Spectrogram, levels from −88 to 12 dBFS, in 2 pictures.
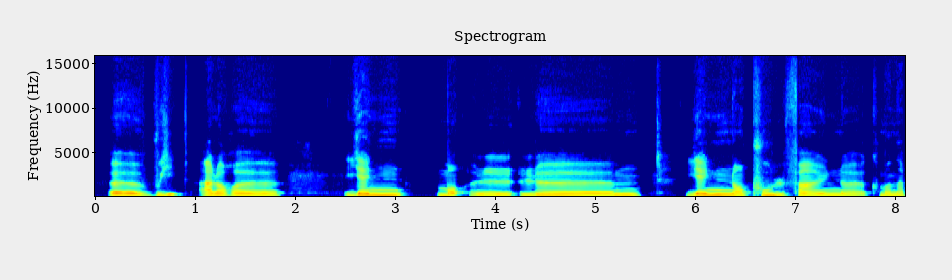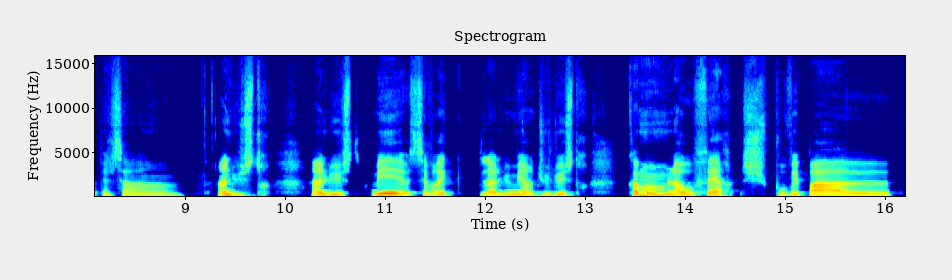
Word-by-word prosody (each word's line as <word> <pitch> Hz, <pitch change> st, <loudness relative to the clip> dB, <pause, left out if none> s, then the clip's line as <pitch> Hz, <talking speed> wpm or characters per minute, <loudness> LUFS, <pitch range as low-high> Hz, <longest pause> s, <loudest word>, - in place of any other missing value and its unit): Heu, 150 Hz, -4 st, +3 dB
oui, 325 Hz, -, -4 dB, 0.2 s
alors, 160 Hz, -1 st, +1 dB
heu, 155 Hz, 0 st, 0 dB, 0.7 s
il 175 Hz, -, -8 dB
y 205 Hz, -, +4 dB
a -, -, +5 dB
une 205 Hz, -1 st, +2 dB, 0.4 s
bon, 185 Hz, -4 st, -2 dB
heu, 170 Hz, -1 st, -3 dB
le 170 Hz, -3 st, 0 dB
mmh 160 Hz, -1 st, -3 dB, 0.5 s
il 180 Hz, -, -8 dB
y -, -, +4 dB
a -, -, +4 dB
une 195 Hz, -2 st, +2 dB
ampoule 205 Hz, +5 st, -2 dB
enfin 150 Hz, -3 st, -2 dB
une, 145 Hz, 0 st, -2 dB
heu, 135 Hz, 0 st, -5 dB
comment 220 Hz, +1 st, -7 dB
on 215 Hz, -, -4 dB
appelle 150 Hz, -5 st, -7 dB
ça? 165 Hz, +3 st, -6 dB
Un 130 Hz, -5 st, -6 dB, 0.4 s
un 170 Hz, +1 st, +4 dB
lustre 190 Hz, +1 st, -5 dB, 0.4 s
un 170 Hz, -1 st, +5 dB
lustre 200 Hz, +8 st, -2 dB
mais, 205 Hz, -1 st, +8 dB
heu, -, -, +1 dB
c'est 170 Hz, +3 st, -6 dB
vrai 205 Hz, +4 st, -1 dB
que -, -, -38 dB, 0.2 s
la 170 Hz, +2 st, +1 dB
lumière 180 Hz, 0 st, 0 dB
du 175 Hz, +3 st, -7 dB
lustre, 220 Hz, +4 st, -4 dB, 0.4 s
comme 220 Hz, -1 st, +3 dB
on 205 Hz, -1 st, +4 dB
me 195 Hz, -1 st, +2 dB
l'a 175 Hz, 0 st, +4 dB
offert, 215 Hz, +6 st, 0 dB
je -, -, -10 dB
pouvais 180 Hz, -1 st, -3 dB
pas, 185 Hz, 0 st, +5 dB
heu, 150 Hz, -1 st, 0 dB
175 Hz, 175 wpm, -22 LUFS, 160-195 Hz, 0.7 s, mais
